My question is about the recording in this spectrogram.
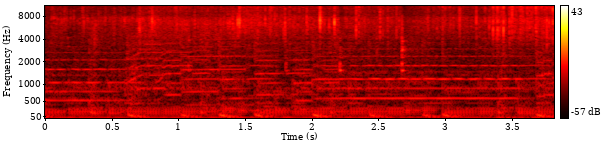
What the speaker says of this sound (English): Add a tablespoon of canola oil and then the shallots.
